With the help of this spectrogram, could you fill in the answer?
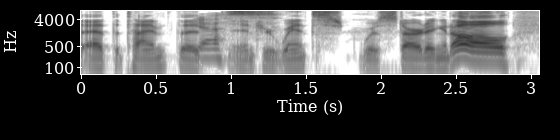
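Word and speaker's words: Wantz: Because the Angels and Phil Nevin, replacement for Joe Maddon, he started Andrew Wance, rhymes with pants.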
